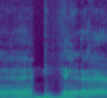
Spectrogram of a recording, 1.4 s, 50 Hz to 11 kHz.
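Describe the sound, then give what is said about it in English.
A person vocally imitates a V8 muscle car engine with a loud, continuous throaty growl that dips and swells in pitch partway through, lasting about a second and a half. “my impressions of cars suck. But I love the old V8 muscle cars.”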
